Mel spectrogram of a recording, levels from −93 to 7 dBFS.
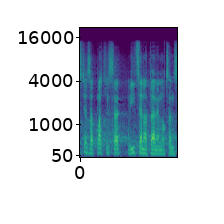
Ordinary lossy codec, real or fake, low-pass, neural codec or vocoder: AAC, 64 kbps; fake; 14.4 kHz; codec, 32 kHz, 1.9 kbps, SNAC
